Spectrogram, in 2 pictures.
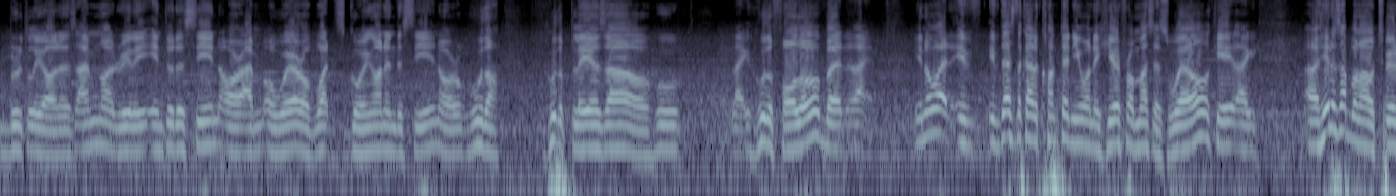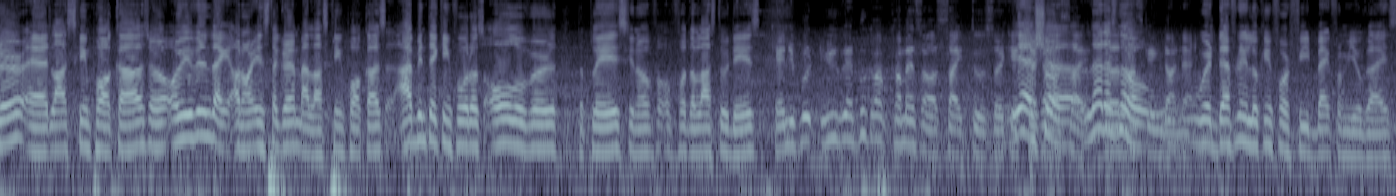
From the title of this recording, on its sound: Live at STGCC 2016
